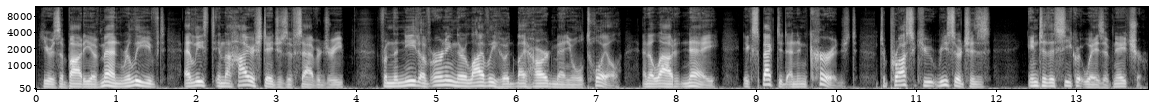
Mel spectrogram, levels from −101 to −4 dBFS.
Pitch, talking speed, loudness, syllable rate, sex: 115 Hz, 175 wpm, -19 LUFS, 6.0 syllables/s, male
